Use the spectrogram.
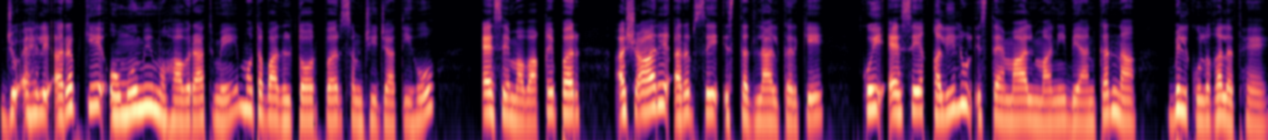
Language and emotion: Urdu, neutral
